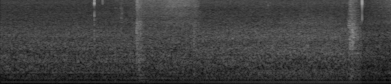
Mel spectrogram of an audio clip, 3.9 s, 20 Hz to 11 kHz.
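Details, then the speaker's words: Patton U2-1272 12-inch fan with 1.3 A rated motor on low: steady low hum with soft even whoosh, no rattle or grinding; very strong, drawing 0.74 A and 60 W. "very strong for a 12in fan 74 amps and 60 WTS on"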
